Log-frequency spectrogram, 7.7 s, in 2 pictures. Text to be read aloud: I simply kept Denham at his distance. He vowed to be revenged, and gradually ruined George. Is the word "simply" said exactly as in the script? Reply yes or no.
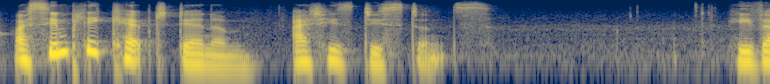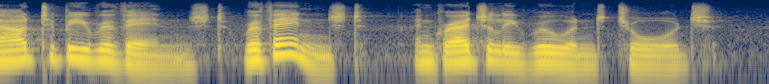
yes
